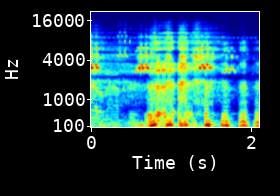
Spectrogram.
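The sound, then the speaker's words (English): A crickets-chirping sound effect with rapid, high, thin chirps, first alone and then under a man's voice talking loudly over it. “roll the crickets. Like, why didn't you roll them, dude?”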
